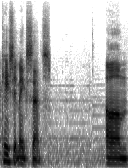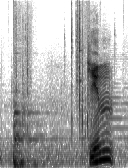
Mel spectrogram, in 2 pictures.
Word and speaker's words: Kim: Um, Gim, yeah, that being KIM, I I I totally agree with you there.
